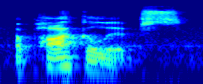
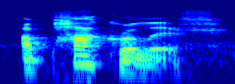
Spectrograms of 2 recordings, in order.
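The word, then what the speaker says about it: Apocralyph: name of this card is not Divine Dragon apocalypse I will pronounce it it's divine dragon AOC apocryph apocryph so for all of you that are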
